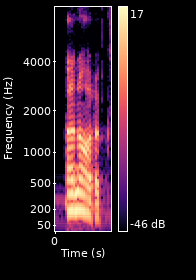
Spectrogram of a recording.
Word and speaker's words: Anauroch: Is it Orok or Anorok? Anorok, sorry. I don't remember how to pronounce it properly.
